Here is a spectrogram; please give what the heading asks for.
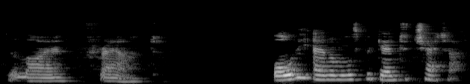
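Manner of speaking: animated read-aloud storytelling voice; storyteller reading to children; lively story narration. A narrator's reading. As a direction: tell it like a bedtime story with drama.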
